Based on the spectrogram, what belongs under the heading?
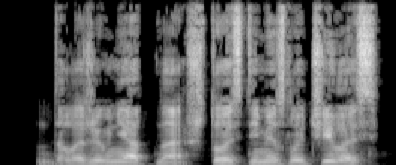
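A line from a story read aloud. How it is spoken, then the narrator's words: Bark. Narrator (Russian): рявкнул на него Финн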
